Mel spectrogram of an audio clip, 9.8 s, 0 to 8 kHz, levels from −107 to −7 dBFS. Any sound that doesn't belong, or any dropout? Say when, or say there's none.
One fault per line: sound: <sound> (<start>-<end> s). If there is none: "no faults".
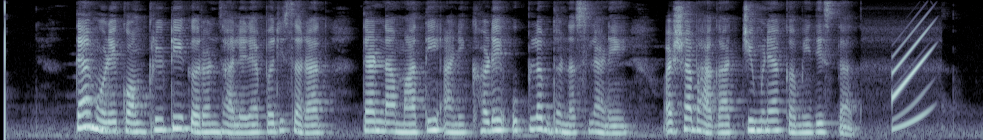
sound: chirp (8.9-9.4 s)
